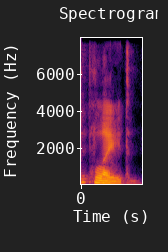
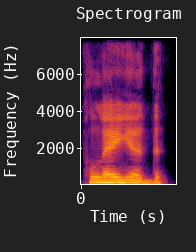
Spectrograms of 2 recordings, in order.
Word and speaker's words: plate: The pronunciation is plate, one syllable, but many candidates say played, adding an extra syllable at the end.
